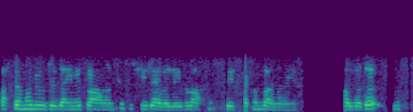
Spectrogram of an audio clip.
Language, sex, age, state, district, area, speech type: Kashmiri, female, 18-30, Jammu and Kashmir, Anantnag, rural, conversation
